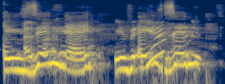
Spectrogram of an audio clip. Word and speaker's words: Ezinne: Ezinne. Ezinne. Yes, I think you doubt yourself sometimes, and I think you actually have it. Okay, I know I have it, and it's Ezinne, and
